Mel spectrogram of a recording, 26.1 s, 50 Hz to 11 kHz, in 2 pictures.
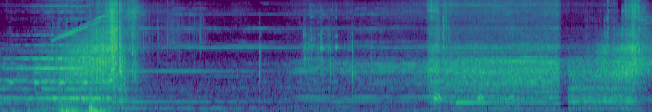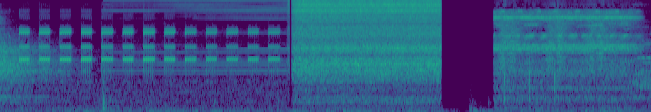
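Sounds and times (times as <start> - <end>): electronic alarm beeping: 0.8 - 18.8
loud steady hiss: 18.8 - 21.9.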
